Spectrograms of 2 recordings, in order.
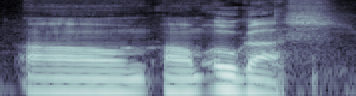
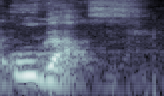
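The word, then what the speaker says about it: Ugás: How you pronounce his name? Ugas. Yeah, Ugas.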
